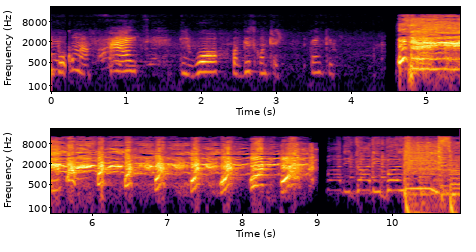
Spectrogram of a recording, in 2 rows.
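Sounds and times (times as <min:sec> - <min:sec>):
person laughing: 0:04.6 - 0:09.0.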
